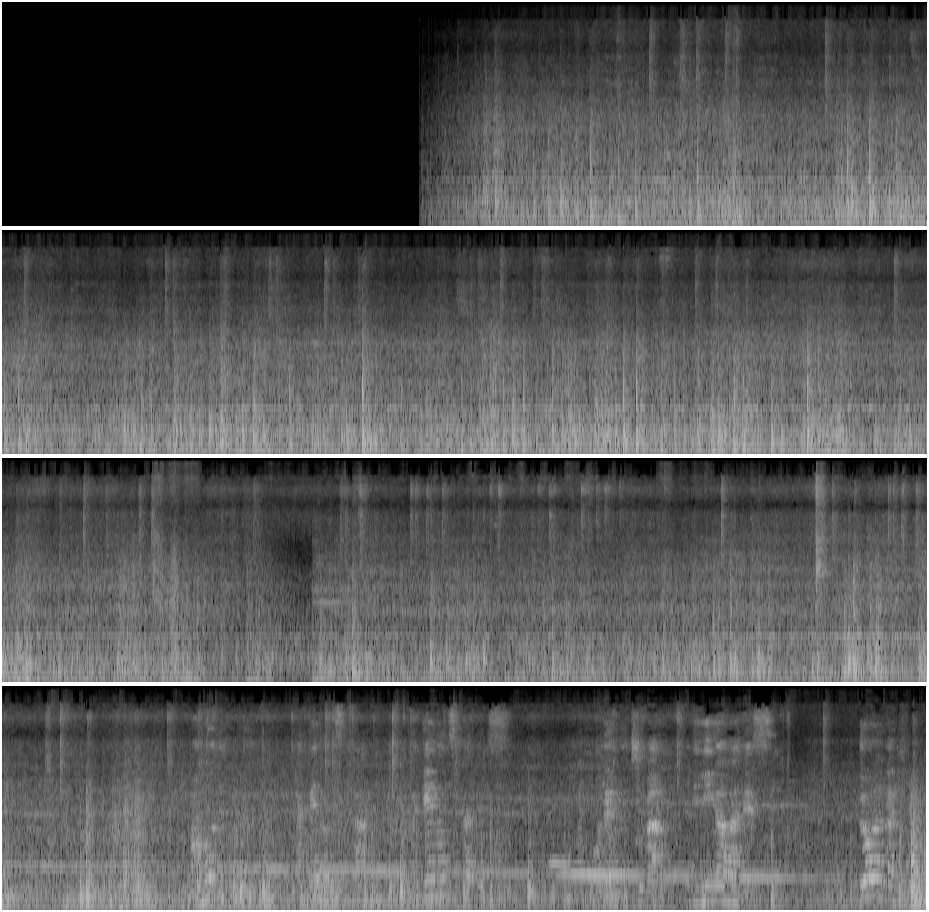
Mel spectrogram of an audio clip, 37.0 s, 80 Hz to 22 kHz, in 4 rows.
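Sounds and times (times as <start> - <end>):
train rumbling on rails: 4.2 - 36.9
wheels clicking over rail joints: 21.7 - 34.7.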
